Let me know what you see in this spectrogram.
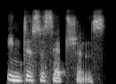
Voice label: "intussusceptions", Indian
